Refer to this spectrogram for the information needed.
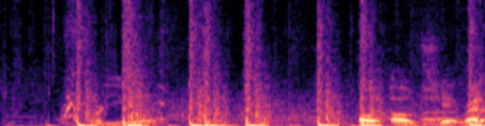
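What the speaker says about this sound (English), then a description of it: "There's gunshots outside my base." Gunfire in LongVinter, the survival video game, sharp repeated shots cracking at uneven intervals around a base, loud and punchy, with a voice talking between the bursts.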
